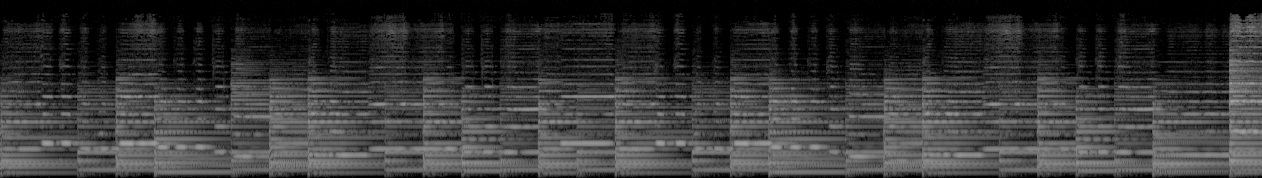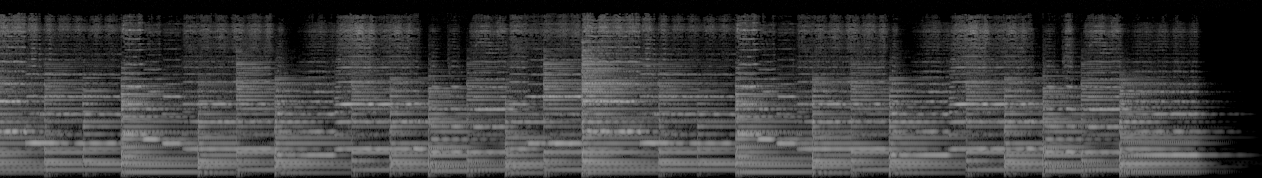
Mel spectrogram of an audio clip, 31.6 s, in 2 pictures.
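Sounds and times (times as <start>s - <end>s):
flute: 0.0s - 31.4s.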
